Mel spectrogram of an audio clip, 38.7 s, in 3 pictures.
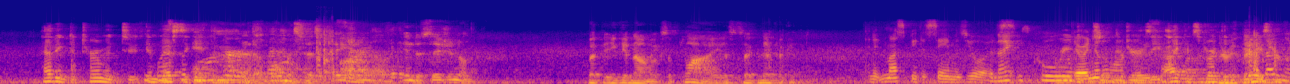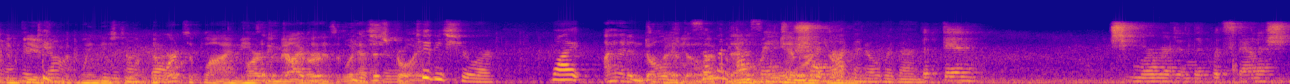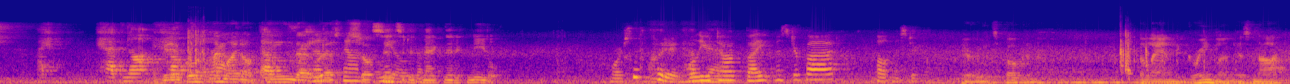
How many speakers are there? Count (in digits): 7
